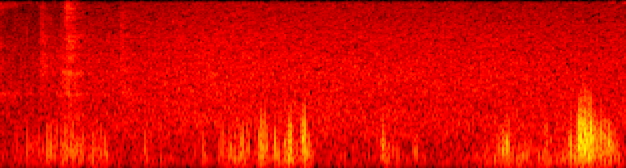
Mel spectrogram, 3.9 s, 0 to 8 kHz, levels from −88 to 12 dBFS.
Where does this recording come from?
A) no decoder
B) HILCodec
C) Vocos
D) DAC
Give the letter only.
A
